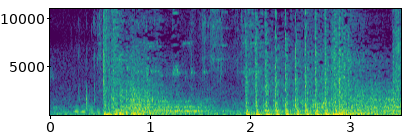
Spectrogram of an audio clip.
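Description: Rapid automatic gunfire from an online duos shooter game rattles in a dense close burst, followed by a quick rhythmic string of shots.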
